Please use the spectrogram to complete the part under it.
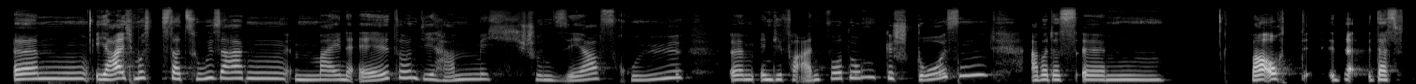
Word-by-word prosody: Ähm, 270 Hz, +2 st, +2 dB
ja, 235 Hz, +5 st, +7 dB
ich 285 Hz, -, -3 dB
muss 290 Hz, +2 st, -1 dB, 0.2 s
dazu 260 Hz, +1 st, 0 dB
sagen, 275 Hz, -2 st, 0 dB
meine 215 Hz, -1 st, -2 dB
Eltern, 280 Hz, -, -1 dB
die 230 Hz, -4 st, -4 dB
haben 220 Hz, +6 st, -4 dB
mich 245 Hz, -1 st, -9 dB
schon 205 Hz, -3 st, -6 dB
sehr 210 Hz, +8 st, -2 dB
früh, 260 Hz, +4 st, -5 dB, 0.5 s
ähm, 220 Hz, +1 st, 0 dB
in 220 Hz, 0 st, +1 dB
die 220 Hz, -, -2 dB
Verantwortung 275 Hz, +9 st, -4 dB
gestoßen. 285 Hz, -, -2 dB, 0.6 s
Aber 210 Hz, +3 st, +2 dB
das, 215 Hz, 0 st, +1 dB
ähm, 210 Hz, -1 st, 0 dB, 0.8 s
war 225 Hz, +3 st, +10 dB
auch, 255 Hz, -, +8 dB
d 440 Hz, -, -15 dB, 0.3 s
da -, -, +5 dB, 0.3 s
das 215 Hz, -1 st, +3 dB
235 Hz, 115 wpm, -25 LUFS, 215-270 Hz, 0.8 s, war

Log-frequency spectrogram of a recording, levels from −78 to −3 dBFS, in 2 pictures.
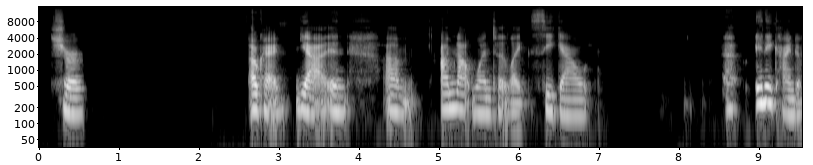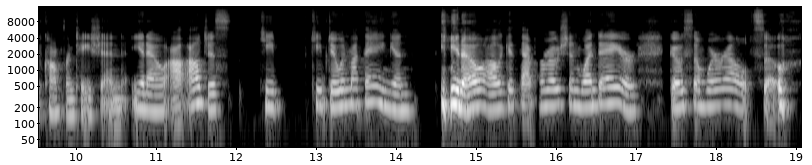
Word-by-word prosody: Sure. 155 Hz, -3 st, +2 dB, 2.1 s
Okay. 180 Hz, -1 st, +5 dB
Yeah, 170 Hz, -4 st, +5 dB
and, 165 Hz, 0 st, 0 dB, 0.4 s
um, 165 Hz, -2 st, -3 dB, 0.3 s
I'm 185 Hz, +1 st, +4 dB
not 185 Hz, -5 st, 0 dB
one 155 Hz, -1 st, -3 dB
to, 145 Hz, -, -4 dB
like, 80 Hz, 0 st, -5 dB
seek 170 Hz, -2 st, -6 dB
out 140 Hz, -1 st, -4 dB, 1.7 s
uh, -, -, -4 dB, 0.2 s
any 240 Hz, +1 st, +6 dB
kind 150 Hz, -, -2 dB
of -, -, -6 dB
confrontation, 145 Hz, -, -5 dB
you 190 Hz, -, 0 dB
know? 175 Hz, -1 st, 0 dB
I'll -, -, +3 dB
I'll 235 Hz, +2 st, +4 dB
just 185 Hz, -4 st, -5 dB, 0.4 s
keep 205 Hz, 0 st, -7 dB, 0.3 s
keep 215 Hz, 0 st, -6 dB
doing 210 Hz, +1 st, 0 dB
my 225 Hz, 0 st, -3 dB
thing, 225 Hz, -4 st, -4 dB
and, 175 Hz, -1 st, -4 dB, 0.3 s
you 225 Hz, 0 st, +8 dB
know, 195 Hz, +3 st, +8 dB
I'll 185 Hz, -2 st, +1 dB
get 215 Hz, +3 st, -6 dB
that -, -, -1 dB
promotion 215 Hz, +1 st, -3 dB
one 205 Hz, +1 st, +1 dB
day 240 Hz, +1 st, +1 dB
or 175 Hz, -4 st, -2 dB, 0.4 s
go 195 Hz, -, +2 dB
somewhere 210 Hz, +2 st, -4 dB
else 215 Hz, -4 st, -5 dB
so -, -, 0 dB
190 Hz, 130 wpm, -23 LUFS, 165-215 Hz, 2.1 s, you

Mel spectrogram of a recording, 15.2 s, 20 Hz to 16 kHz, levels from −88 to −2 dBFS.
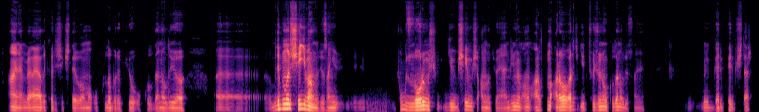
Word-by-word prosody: aynen, 90 Hz, -3 st, -1 dB
böyle 95 Hz, -2 st, -2 dB
bayağı 95 Hz, -1 st, +1 dB
da 90 Hz, -, -9 dB
karışık. -, -, -14 dB
İşte, 85 Hz, -2 st, -7 dB
babamı 85 Hz, +1 st, -7 dB
okula 90 Hz, 0 st, -10 dB
bırakıyor. 80 Hz, +2 st, -11 dB
Okuldan 80 Hz, +3 st, -14 dB
alıyor. 85 Hz, -1 st, -3 dB, 0.6 s
Eee, -, -, -8 dB, 1.0 s
bir -, -, -9 dB
de 130 Hz, -, +7 dB
bunları 150 Hz, 0 st, +9 dB
şey 140 Hz, -1 st, +8 dB
gibi 130 Hz, -5 st, +7 dB
anlatıyor 85 Hz, -4 st, +3 dB
sanki, 90 Hz, 0 st, -3 dB, 0.4 s
eee, -, -, -23 dB, 0.8 s
çok 120 Hz, -2 st, -5 dB
zormuş 110 Hz, +2 st, +6 dB, 0.2 s
gibi 100 Hz, -1 st, -5 dB
bir -, -, -3 dB
şeymiş 110 Hz, -3 st, -3 dB
anlatıyor, 85 Hz, -2 st, -9 dB
yani, 85 Hz, +3 st, -9 dB
bilmiyorum 105 Hz, -2 st, -3 dB
ama 100 Hz, 0 st, -6 dB
altında 95 Hz, +6 st, -5 dB
araba 100 Hz, +2 st, +4 dB
var; 100 Hz, -, +3 dB
gidip 100 Hz, -3 st, -13 dB
çocuğunu 105 Hz, +1 st, -2 dB
okuldan 105 Hz, +1 st, -4 dB
alıyorsun 90 Hz, -2 st, -10 dB
hani. 85 Hz, +1 st, -20 dB, 1.2 s
Böyle 90 Hz, -1 st, -10 dB
garip -, -, -9 dB
garip -, -, -9 dB
işler. -, -, -12 dB
95 Hz, 160 wpm, -23 LUFS, 85-105 Hz, 1.2 s, bunları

